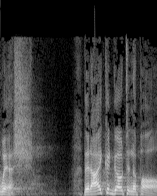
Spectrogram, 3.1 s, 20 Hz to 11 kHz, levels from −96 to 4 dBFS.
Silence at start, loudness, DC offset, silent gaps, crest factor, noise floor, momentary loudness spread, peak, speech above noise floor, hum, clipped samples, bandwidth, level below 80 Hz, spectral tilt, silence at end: 0 s; -16 LUFS; under 0.1%; none; 18 dB; -60 dBFS; 16 LU; 0 dBFS; 44 dB; none; under 0.1%; 9.4 kHz; -62 dBFS; -5 dB/octave; 0 s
